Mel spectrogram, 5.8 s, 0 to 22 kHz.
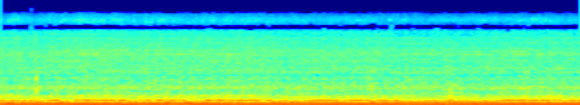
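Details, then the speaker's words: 1989 Saleen Mustang Foxbody V8, first start in over 11 years, after the hunting idle problem was fixed: even, steady low rumble, speed holding constant but a little high, possibly needing adjustment. "Purist, as you can see, it idles like it's supposed to now. It's a little high."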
